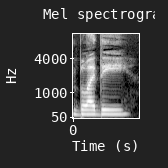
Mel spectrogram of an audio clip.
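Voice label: "bledý", Slovak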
